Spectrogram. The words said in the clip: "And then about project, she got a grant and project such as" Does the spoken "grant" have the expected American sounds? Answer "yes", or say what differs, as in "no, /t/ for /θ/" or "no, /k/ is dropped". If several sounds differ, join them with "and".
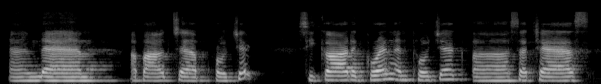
no, /t/ is dropped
